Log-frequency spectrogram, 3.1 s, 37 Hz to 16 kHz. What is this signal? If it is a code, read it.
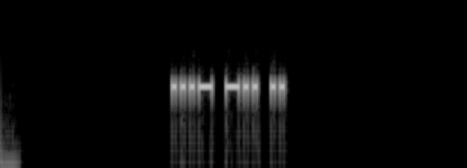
Morse code, heard as a keyed tone, about 40 wpm, 700 Hz. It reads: VDI
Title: USA Call Sign Postfixes - 3 Letters 40wpm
